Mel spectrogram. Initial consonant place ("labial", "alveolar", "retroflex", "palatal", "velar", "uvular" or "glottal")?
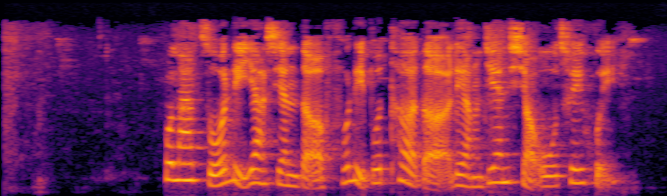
labial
